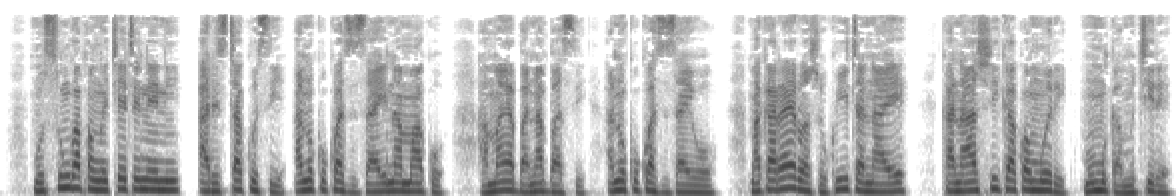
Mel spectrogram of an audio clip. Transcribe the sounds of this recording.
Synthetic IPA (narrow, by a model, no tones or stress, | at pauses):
musuŋɡwapamwe̞t͡ʃe̞te̞ne̞niaɾistakusiano̞kukwazisainamaːko̞ | ɦamajabʱanabʱasi | ano̞kukwazisaiwo̞ | makaɾajirwaʐo̞kuitanaːje̞ | kanaːʂikakwamuɾimumuɡʱamut͡ʃiːɾe̞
